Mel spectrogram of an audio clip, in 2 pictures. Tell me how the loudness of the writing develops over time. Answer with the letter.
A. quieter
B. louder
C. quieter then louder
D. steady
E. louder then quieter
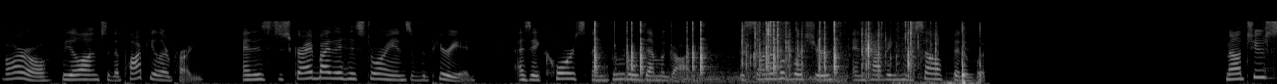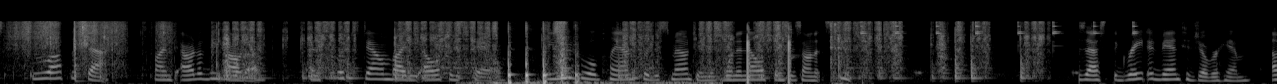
D.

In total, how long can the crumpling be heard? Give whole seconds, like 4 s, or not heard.
2 s.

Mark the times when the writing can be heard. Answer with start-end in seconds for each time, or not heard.
12.6-23.3.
